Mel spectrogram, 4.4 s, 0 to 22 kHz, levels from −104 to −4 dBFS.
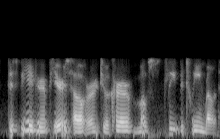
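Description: Throughout, the speech passes through the Codec 2 vocoder at 3.2 kbit/s. Only pitch, voicing, energy and spectral shape survive, resynthesised from sine waves. The speech sounds robotic and buzzy, with nothing above 3.8 kHz.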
